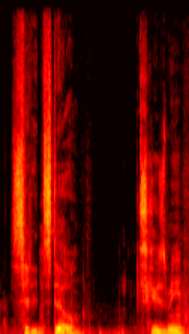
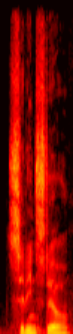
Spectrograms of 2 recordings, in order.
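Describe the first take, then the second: First: Words pushed out through a burp; burping while talking. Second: Said in the usual way. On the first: Real, not acted. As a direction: say sitting still through a burp. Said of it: "I'm sorry, I keep burping". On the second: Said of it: "Excuse me, sorry".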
